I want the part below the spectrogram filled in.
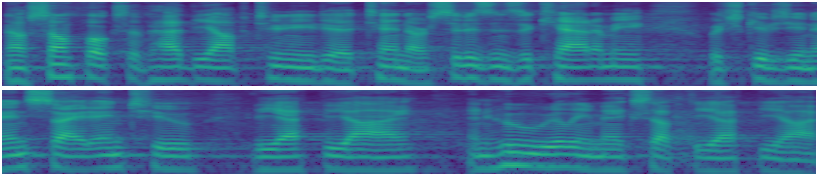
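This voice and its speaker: This man talks at a very fast pace in a fairly low pitch. His intonation is monotone and flat. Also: very clean recording, silent background. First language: not English. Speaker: FBI office head giving a public speech. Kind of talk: public speech. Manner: hesitant, many uh fillers.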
